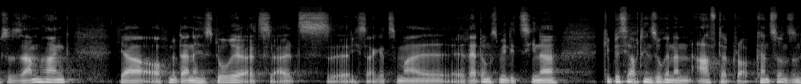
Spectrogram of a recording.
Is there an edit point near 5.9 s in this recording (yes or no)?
yes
